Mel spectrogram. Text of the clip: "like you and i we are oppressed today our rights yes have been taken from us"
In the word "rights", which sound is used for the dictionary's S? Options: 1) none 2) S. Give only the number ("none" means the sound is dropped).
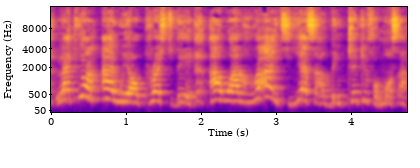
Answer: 1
